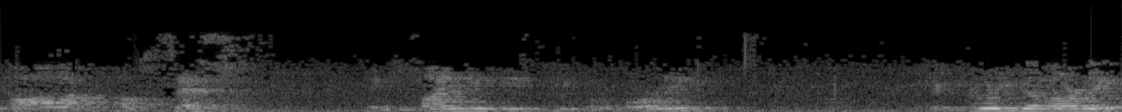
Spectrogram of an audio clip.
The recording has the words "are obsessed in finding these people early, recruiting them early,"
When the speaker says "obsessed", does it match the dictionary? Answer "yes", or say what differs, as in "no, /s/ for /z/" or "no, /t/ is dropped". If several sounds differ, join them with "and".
no, /t/ is dropped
